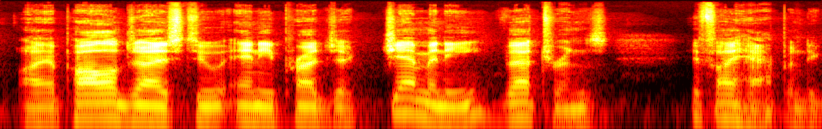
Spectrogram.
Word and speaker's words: Gemini: Now, a note on pronunciation. If you're like me, you desperately want to pronounce the name of this program as Gemini, but the NASA history is quite explicit that the project itself used the pronunciation Gemini. And so that is what I am going to attempt to do, although I cannot guarantee that the odd Gemini might slip out.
